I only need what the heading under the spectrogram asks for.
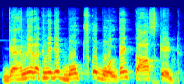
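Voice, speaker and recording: An English teacher with a high-pitched voice reads a picture vocabulary lesson at a moderate pace, in an even, patient rhythm. He steadily names item after item, occasionally calling his viewers "guys," while faint background music plays beneath his close-miked voice-over.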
